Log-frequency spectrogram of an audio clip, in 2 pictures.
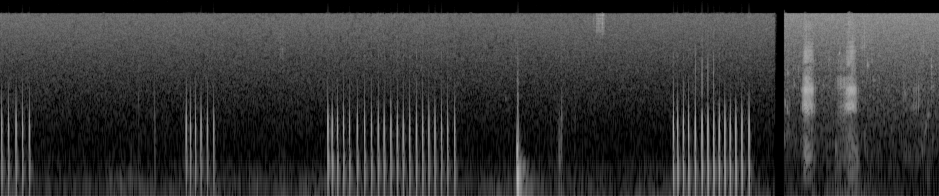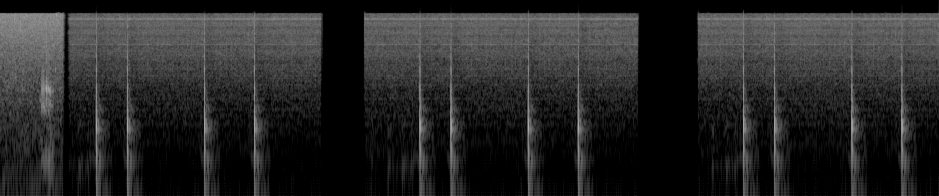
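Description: Croaker drumming: several short trains of rapid pulses, the croaking it makes with its swim bladder. About ten seconds in, these give way to a long-snout seahorse clicking, a series of short sharp clicks, some coming in pairs.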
